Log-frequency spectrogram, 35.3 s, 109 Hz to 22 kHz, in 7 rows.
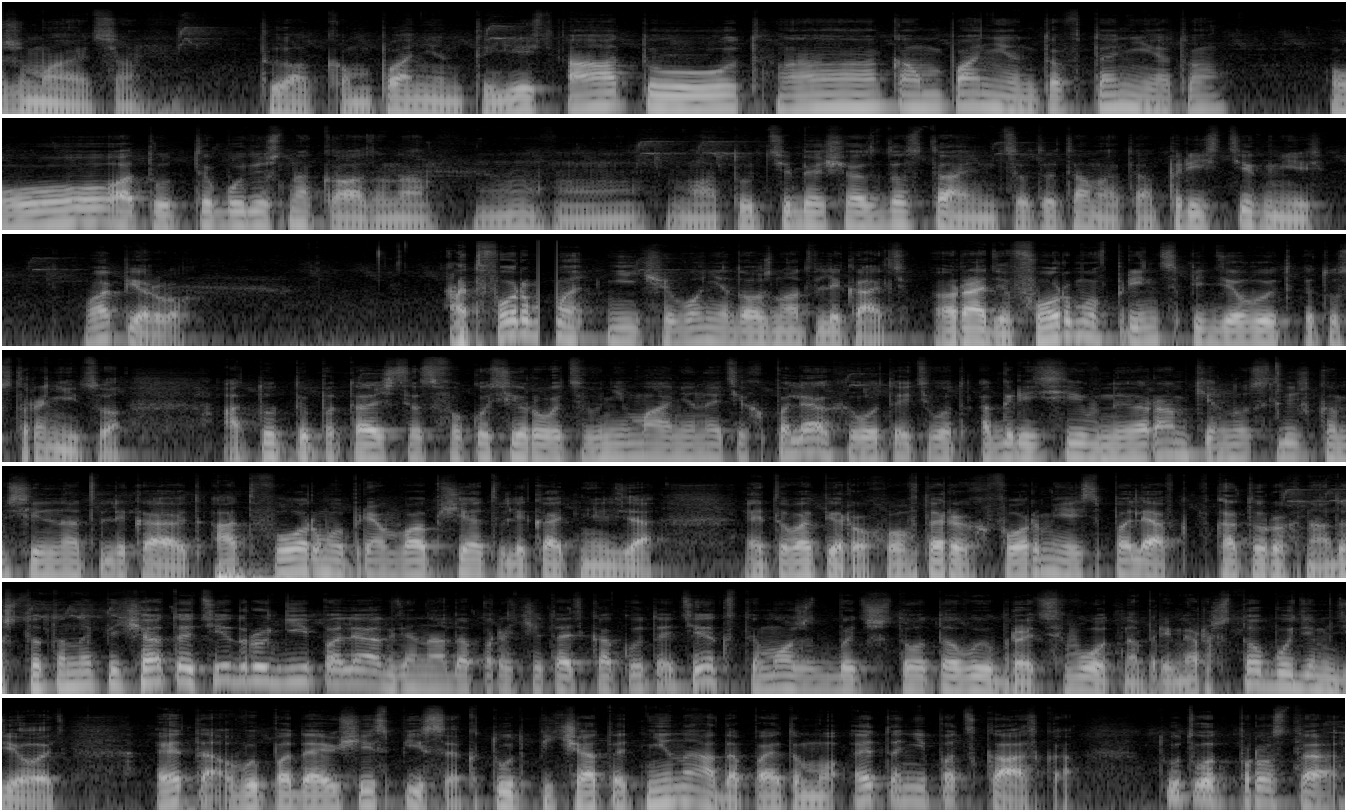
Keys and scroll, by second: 3.2 shift+o, 4.2 shift+o, 7.2 shift+o.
